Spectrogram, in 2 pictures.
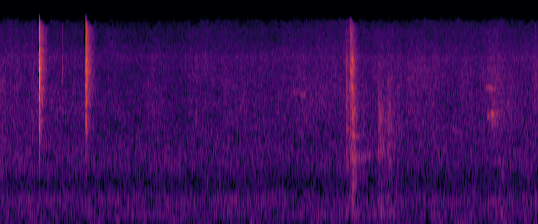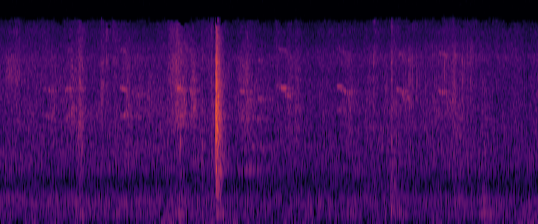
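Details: Buzzing of honey bees inside a garden hive during inspection of its frames, a soft steady hum punctuated by a few loud sharp clicks, two close together at the start and one near the end.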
